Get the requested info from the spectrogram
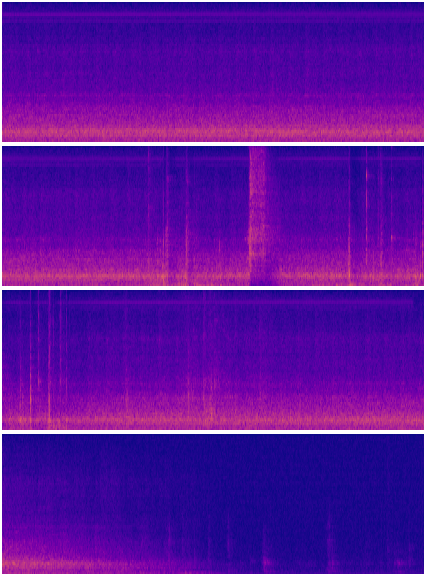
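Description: Small metal lathe running steadily while a turning tool takes a light finishing cut on a slender rod, with scraping and clicking from the cut and one sharp click about seven seconds in. The motor is then switched off and the lathe runs down over a couple of seconds, leaving a quiet stretch with a few small handling clicks.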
